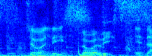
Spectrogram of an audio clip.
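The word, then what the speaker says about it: Zoelys: erls if I if I may tell me zois zois zois is that how it's pronounced that's how law told me to pronounce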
